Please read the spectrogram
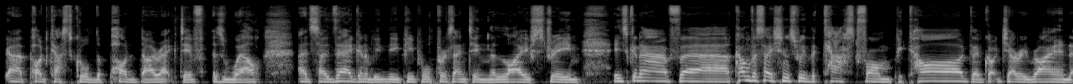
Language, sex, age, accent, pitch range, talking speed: English, male, 30-49, British, 115-140 Hz, 195 wpm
